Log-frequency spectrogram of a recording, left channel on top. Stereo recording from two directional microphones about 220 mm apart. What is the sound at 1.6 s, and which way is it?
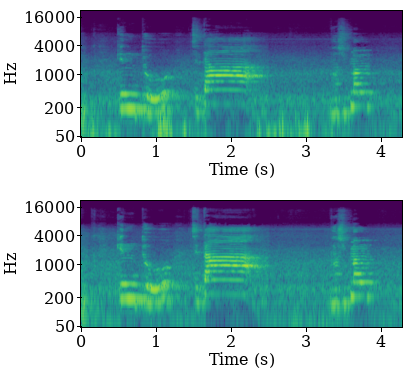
Speech, 15° left (ahead or behind).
